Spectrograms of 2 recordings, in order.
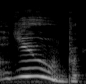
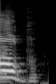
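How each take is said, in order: First: The word begins with a 'y' sound. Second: The word begins with a plain vowel sound. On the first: The speaker calls it wrong. "not Yoob" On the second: The speaker calls it right. "U B is pronounced Ub"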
